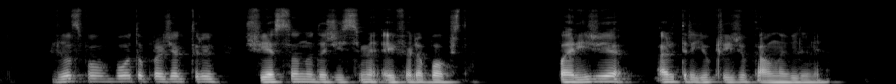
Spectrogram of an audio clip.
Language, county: Lithuanian, Vilnius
